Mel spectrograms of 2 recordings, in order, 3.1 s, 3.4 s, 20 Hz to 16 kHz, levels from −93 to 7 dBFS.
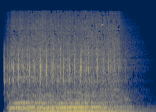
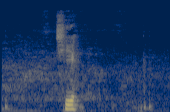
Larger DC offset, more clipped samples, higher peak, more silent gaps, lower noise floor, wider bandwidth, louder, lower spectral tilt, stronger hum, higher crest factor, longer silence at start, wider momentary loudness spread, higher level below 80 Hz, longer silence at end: neither; neither; first, -6 dBFS vs -10 dBFS; neither; second, -46 dBFS vs -61 dBFS; about the same, 11 kHz vs 10.5 kHz; first, -22 LUFS vs -27 LUFS; about the same, -6 dB/octave vs -6 dB/octave; neither; second, 16 dB vs 22 dB; about the same, 0.1 s vs 0.1 s; second, 13 LU vs 28 LU; first, -26 dBFS vs -64 dBFS; about the same, 0.4 s vs 0.4 s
